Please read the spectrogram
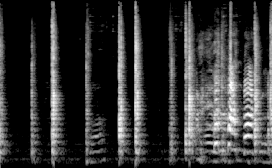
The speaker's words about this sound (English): We need to clap first. Alright, we'll do a clap track and then. I like that clap though.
